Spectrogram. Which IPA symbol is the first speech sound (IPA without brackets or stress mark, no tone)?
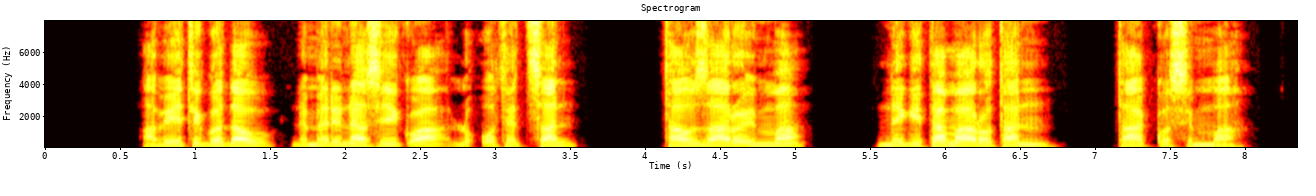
ʔ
